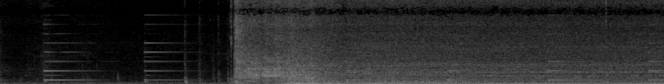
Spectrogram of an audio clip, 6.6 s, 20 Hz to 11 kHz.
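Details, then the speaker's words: VW/Audi Gen 3 EA888 1.8/2.0 TSI cold start after new oil filter housing with anti-drain-back valve: quiet clicks, engine catches and settles to a steady even run with no lasting rattle; normal cold start. "You should hear no rattling noise overnight cold, an hour cold after shutting it off. All right. It should be nice and quiet and no."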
